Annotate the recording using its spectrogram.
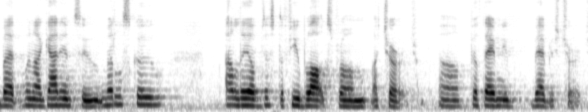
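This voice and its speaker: Amid noticeable background noise and audible room echo, a woman with a Southern US accent talks fairly slowly in a fairly low pitch, her intonation flat and monotone. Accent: Southern US (Georgia). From US South, Rome, Georgia. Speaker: church member interviewee. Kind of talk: oral history interview. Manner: halting, with fillers.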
